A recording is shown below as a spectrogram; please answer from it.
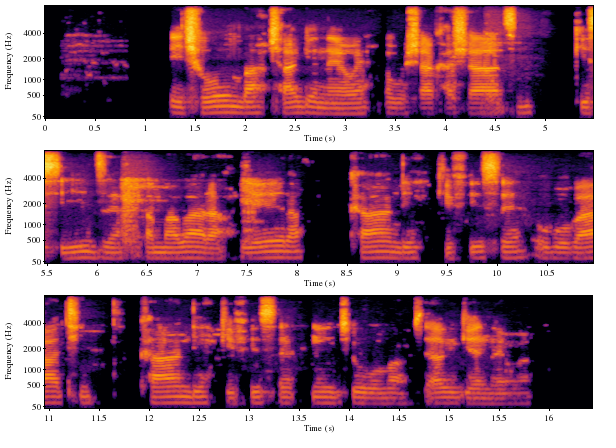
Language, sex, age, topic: Rundi, male, 36-49, education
